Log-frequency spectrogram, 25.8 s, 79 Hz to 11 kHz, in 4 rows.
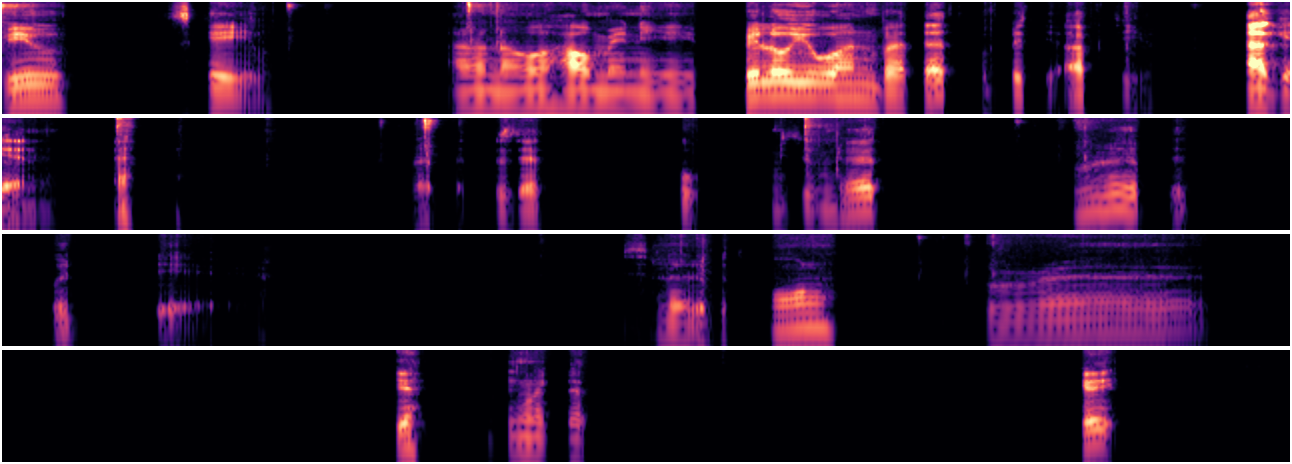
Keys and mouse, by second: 0.3 KP_7, 1.6 s, 3.0 g, 5.7-6.6 middle drag, 7.1 KP_1, 7.6 KP_3, 8.7 shift+middle drag, 9.5 shift+middle drag, 10.0 g, 12.2 shift+middle drag, 13.2 g, 17.3-18.0 shift+middle drag, 19.6 g, 24.0-24.5 middle drag, 24.8 shift+middle drag, 25.1 middle drag.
